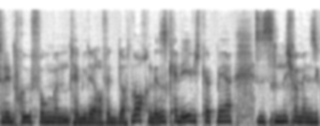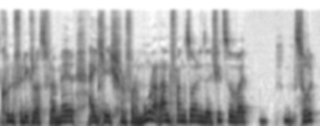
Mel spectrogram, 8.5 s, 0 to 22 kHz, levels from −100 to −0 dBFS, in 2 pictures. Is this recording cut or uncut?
cut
